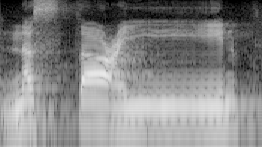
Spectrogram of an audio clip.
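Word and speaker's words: نستعين: درست تلفظ نہیں ہوگا۔ عین کو واضح کریں گے، نستعین نستعین ایاک نعبد و ایاک نستعین۔ آئیے اب ہم اس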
